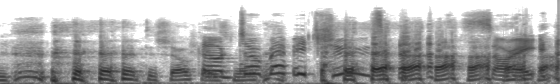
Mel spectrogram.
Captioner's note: laughs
